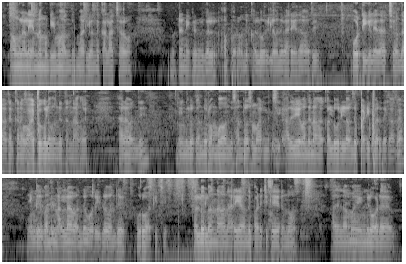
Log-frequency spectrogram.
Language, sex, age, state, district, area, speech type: Tamil, male, 18-30, Tamil Nadu, Cuddalore, urban, spontaneous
